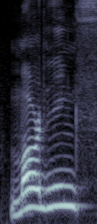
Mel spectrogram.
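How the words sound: It is said with English pronunciation. "que tu prononces en anglais"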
